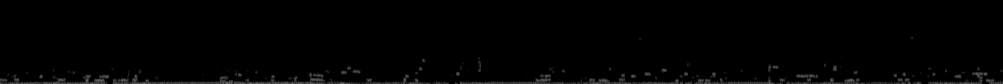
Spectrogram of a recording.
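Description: A woman speaks calmly and steadily into a microphone.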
